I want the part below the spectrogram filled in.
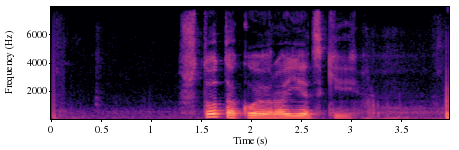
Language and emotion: Russian, neutral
